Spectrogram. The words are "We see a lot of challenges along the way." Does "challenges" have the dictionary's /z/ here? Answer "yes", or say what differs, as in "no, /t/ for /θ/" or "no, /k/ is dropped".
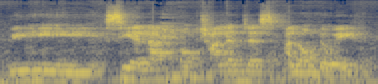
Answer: no, /s/ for /z/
